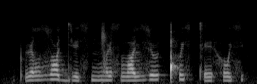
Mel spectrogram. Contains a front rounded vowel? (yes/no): yes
